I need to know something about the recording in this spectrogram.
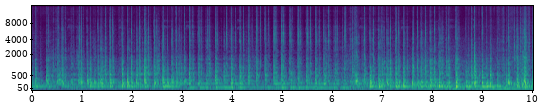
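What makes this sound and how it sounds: Short fingernails and fingertips tap quickly on a large beige molded plastic chair panel, a thin hollow shell with ribs and bolt bosses. The result is a steady ten-second stream of rapid, irregular dry clicks and knocks over a hollow, low boomy resonance, each tap dying away almost instantly. The tapping grows a little louder toward the end.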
